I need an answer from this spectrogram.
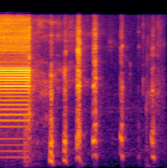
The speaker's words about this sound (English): I am really sort of sad that I don't think the buzzer's caught Andre one time this round table, and it's kind of sad to me.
